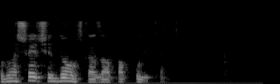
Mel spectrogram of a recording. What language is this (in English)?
Russian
